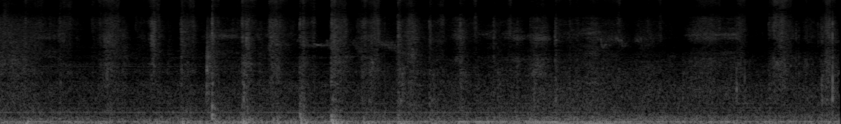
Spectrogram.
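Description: Dusting brush swept back and forth over a glass pane strewn with whiting (calcium carbonate powder), a run of irregular scratchy brush strokes. The powder is lifting the oily residue left by fresh glazing putty.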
